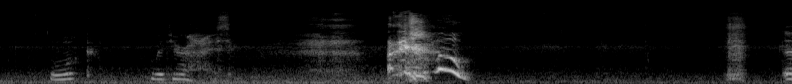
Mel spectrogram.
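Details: A loud, sharp sneeze with a quick intake before it, among brief quiet speech in a small room, just after putting on makeup; sneezing.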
